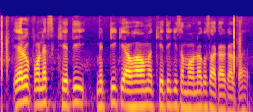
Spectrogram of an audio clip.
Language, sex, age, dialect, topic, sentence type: Hindi, male, 18-24, Awadhi Bundeli, agriculture, statement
